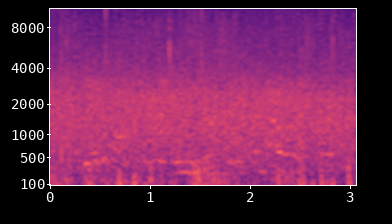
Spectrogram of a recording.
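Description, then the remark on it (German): An audience claps steadily for about three seconds for the 'sheep herd' group at the front, a dense, even wash of many hands with crowd murmur mixed in and no clear pauses. “Einen riesengroßen Applaus für unsere Schafherde hier vorne.”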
